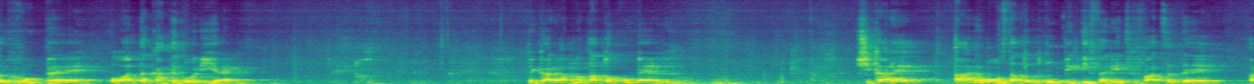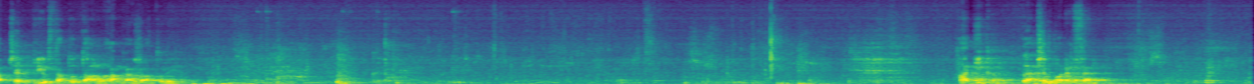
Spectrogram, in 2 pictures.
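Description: A man speaks with animation through a microphone and loudspeakers, echoing in a large room.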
